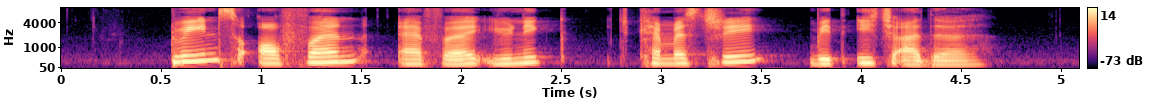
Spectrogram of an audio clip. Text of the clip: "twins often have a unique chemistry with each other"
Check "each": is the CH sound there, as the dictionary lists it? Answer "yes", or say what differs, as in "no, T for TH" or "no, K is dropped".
yes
